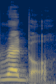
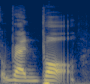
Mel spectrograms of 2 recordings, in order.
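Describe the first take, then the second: First: It is said with ordinary stress. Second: The stress is on Bull.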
